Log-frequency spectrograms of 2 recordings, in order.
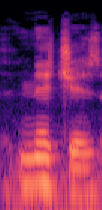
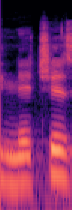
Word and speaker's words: niche: Now, you talk also a lot about niches. I say niches, and I found out recently, according to the Webster's Dictionary, it is pronounced niche or niche, depending. So both are correct.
